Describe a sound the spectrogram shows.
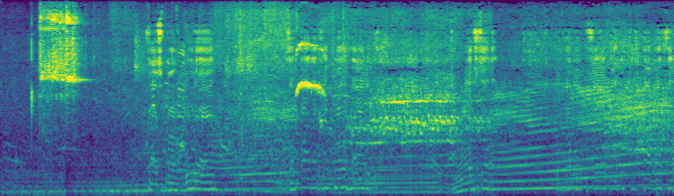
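Bicycle tyres crunch on a dirt track as riders race off.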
